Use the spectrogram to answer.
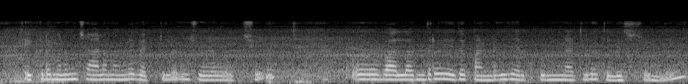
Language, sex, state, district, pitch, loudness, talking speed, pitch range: Telugu, female, Andhra Pradesh, Guntur, 220 Hz, -16 LUFS, 105 wpm, 210-230 Hz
